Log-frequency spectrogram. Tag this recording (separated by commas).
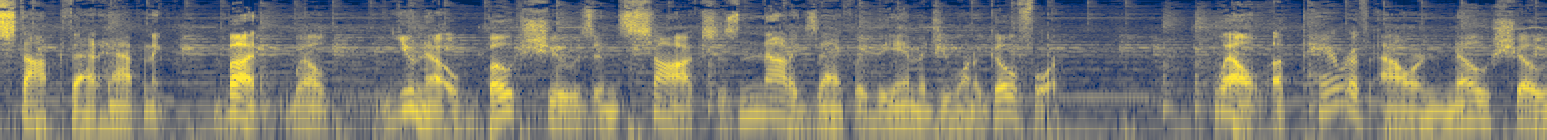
Music, Speech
